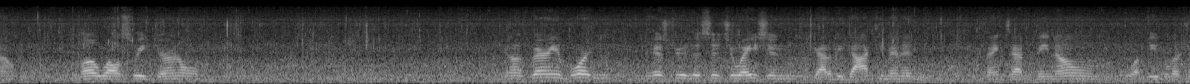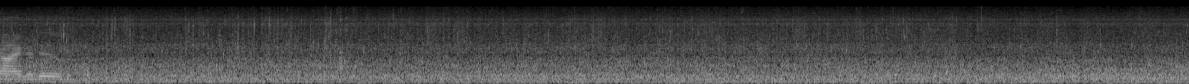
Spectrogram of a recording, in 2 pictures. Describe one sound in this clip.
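Water bubbles and hisses steadily in a hot tub.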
